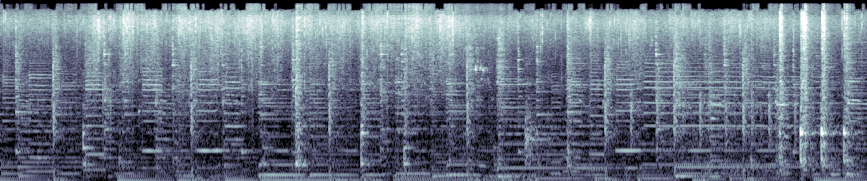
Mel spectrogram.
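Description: Ginger-chilli paste and spices with cumin seeds sauté in a pan for a North Indian paratha filling, a steady close sizzle with frequent stirring scrapes and utensil ticks throughout.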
